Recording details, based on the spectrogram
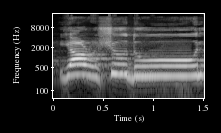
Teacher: یا کے اوپر زبر ہے اس لیے یہ را پر یعنی کہ موٹا پڑھا جائے گا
